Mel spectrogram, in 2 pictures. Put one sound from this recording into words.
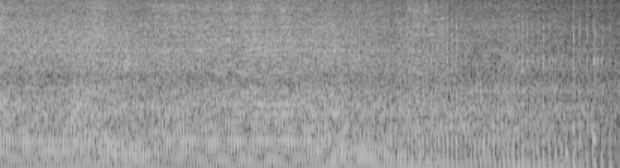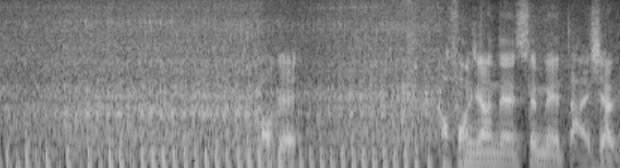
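A motorcycle engine idles and revs loudly close by.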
